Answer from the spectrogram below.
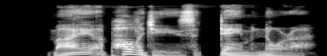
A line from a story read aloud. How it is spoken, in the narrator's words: Compton said in a dry, deliberate tone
